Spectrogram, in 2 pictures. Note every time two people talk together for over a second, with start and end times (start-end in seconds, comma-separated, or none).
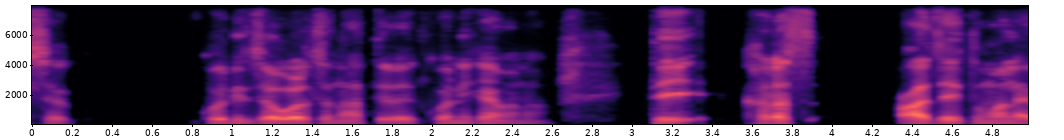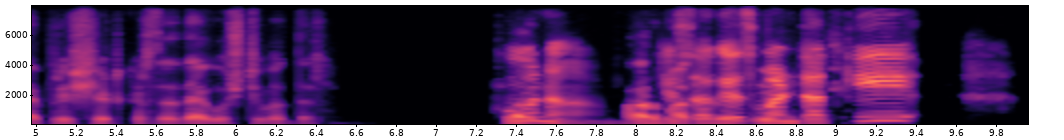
7.4-9.1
